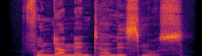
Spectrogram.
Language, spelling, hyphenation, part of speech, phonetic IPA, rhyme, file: German, Fundamentalismus, Fun‧da‧men‧ta‧lis‧mus, noun, [fʊndamɛntaˈlɪsmʊs], -ɪsmʊs, De-Fundamentalismus.ogg
- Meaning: fundamentalism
